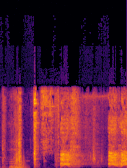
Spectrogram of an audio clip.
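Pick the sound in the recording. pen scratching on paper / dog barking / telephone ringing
dog barking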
